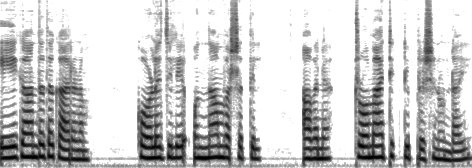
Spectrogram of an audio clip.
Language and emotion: Malayalam, sad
